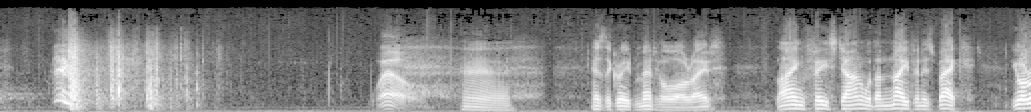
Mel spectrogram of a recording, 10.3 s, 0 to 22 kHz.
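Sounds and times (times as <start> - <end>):
locked wooden door being broken down: 0.6 - 2.2
knocks and creaks of splintering wood: 0.6 - 2.5
speech: 5.9 - 10.3.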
